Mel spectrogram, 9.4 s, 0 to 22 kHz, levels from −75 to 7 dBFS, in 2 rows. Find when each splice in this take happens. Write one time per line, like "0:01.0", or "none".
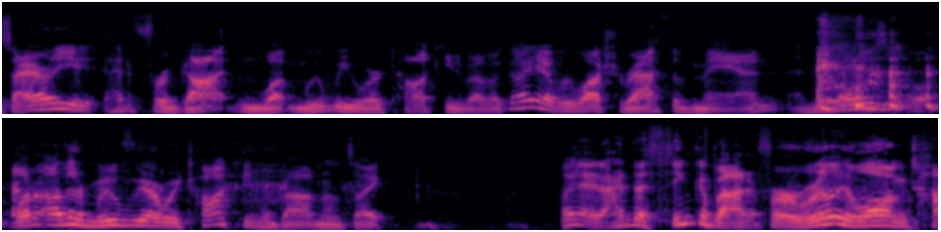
none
